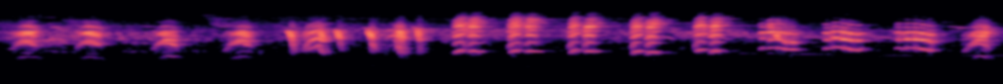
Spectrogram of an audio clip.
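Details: A Eurasian reed warbler from European reed beds gives its call at normal speed, a scratchy, chattering run of high, grating notes, three or four per second, with quicker churring bursts between.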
